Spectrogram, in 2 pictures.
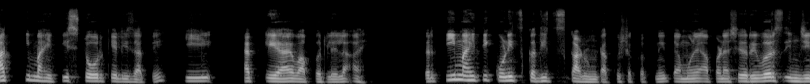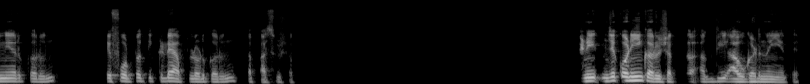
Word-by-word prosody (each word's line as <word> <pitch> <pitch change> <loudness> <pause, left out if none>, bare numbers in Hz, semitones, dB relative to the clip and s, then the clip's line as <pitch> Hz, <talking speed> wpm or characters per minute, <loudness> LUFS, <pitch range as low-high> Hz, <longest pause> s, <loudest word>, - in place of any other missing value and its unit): आत 185 - +8 0.2
ती 210 - -2
माहिती 170 -3 -1
स्टोअर 155 -2 +2
केली 135 -3 -2
जाते, 125 +4 -7
की 155 -3 -3
त्यात 150 - -4
एआय 140 -1 +5
वापरलेला 125 -1 -3
आहे. 125 -9 -9 0.6
तर 145 - -3
ती 210 +10 +5
माहिती 200 -1 +4
कोणीच 185 +1 +2
कधीच 160 0 -3
काढून 125 -4 +1
टाकू - - -8
शकत - - -14
नाही, 135 +2 -5
त्यामुळे 135 0 -2
आपण 135 0 -3
असे 140 +2 0
रिव्हर्स 160 +4 +3
इंजिनिअर 145 -2 +1
करून 130 +2 -5
ते 145 - -11
फोटो 145 +1 -2
तिकडे 145 0 -1
अपलोड 130 -1 -1
करून 125 +5 -5 0.2
तपासू - - -11
शकतो. - - -22 2.9
आणि 160 +1 +6
म्हणजे 150 +4 +3
कोणीही 180 +1 +7
करू 140 -7 +4
शकतं 130 -1 -6
अगदी 130 +3 -5
अवघड 130 0 +1
नाहीये 120 -3 -2
ते. - - -16
140 Hz, 155 wpm, -26 LUFS, 130-160 Hz, 2.9 s, आत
